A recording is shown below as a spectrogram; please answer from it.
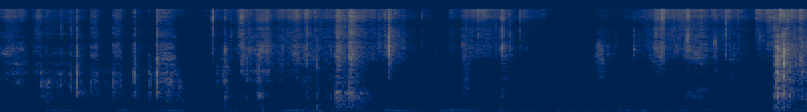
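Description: Stuck pages of a picture book being pried apart and turned: faint, crackly paper rustling, with a louder rustle near the end as the page comes free.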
